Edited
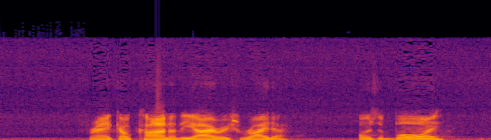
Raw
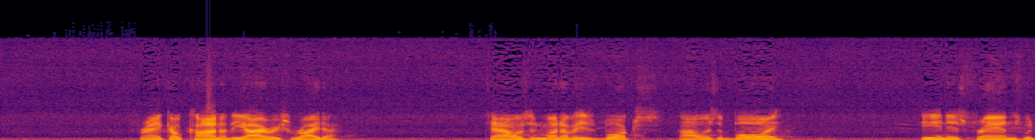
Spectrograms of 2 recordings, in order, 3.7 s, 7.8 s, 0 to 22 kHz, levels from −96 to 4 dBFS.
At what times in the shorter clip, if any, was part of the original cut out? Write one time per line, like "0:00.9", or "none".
0:02.7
